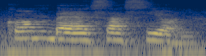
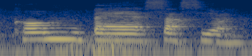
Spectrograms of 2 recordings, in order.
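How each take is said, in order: First: Conversación said slowly, v softened toward b; drawn out teaching demo of Conversación; slow demo word. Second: Conversación said slowly as convbersación with b; slow teaching demo, v as b; slow Spanish b sound. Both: Shown as a demonstration. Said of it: "practicar saying some B words".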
